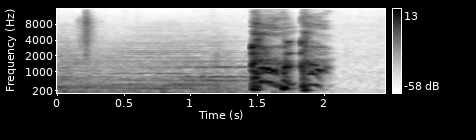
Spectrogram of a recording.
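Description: A few harsh coughs in quick succession from a character in a dark, dingy old barber shop in Actual Crimes: Jack the Ripper, close and loud after a quieter background, then silence.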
